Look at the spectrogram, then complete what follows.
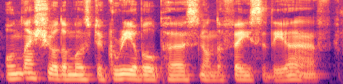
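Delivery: ordinary talk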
